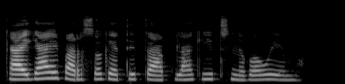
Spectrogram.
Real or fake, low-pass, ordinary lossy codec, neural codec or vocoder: real; 9.9 kHz; none; none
